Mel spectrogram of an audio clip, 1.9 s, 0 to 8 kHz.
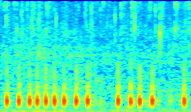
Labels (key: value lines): label: biophony, pulse
recorder: SoundTrap 500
